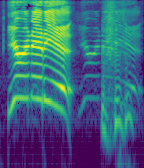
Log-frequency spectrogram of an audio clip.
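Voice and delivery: loud high echoing shout. Retold or imitated. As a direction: yell it back like a mocking echo. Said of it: "the Echo instead just says".

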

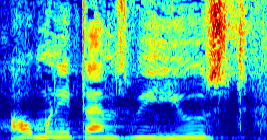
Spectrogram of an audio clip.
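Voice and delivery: ordinary talk

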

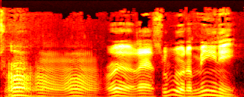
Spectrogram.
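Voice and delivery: slow, drawn-out imitated whining; mock hurt. Preacher imitates the guy he scolded, mock hurt. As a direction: mimic a wounded complainer, stretching it out.

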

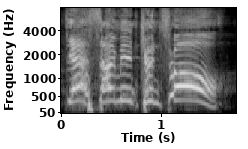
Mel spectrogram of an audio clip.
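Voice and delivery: mock shout of control; smug triumphant mock. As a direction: crow it like you own the road. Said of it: "and we're like".

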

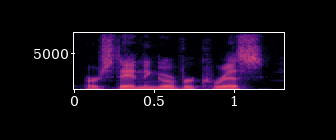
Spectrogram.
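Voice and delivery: plain reading voice

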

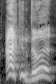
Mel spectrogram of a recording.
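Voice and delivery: very high, loud mock impression; Ike voice. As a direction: send your voice way up, mocking another guy.

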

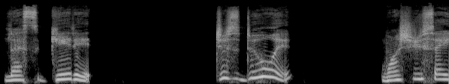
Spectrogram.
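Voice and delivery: normal talking voice

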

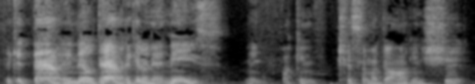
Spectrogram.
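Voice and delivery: ordinary talk, nothing marked

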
